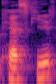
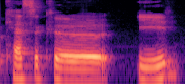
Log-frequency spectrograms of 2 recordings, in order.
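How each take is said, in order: First: The vowel of 'que' is dropped before 'il'. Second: The vowel of 'que' is kept before 'il'. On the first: The speaker calls it right. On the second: The speaker calls it wrong.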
